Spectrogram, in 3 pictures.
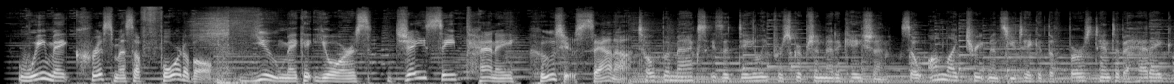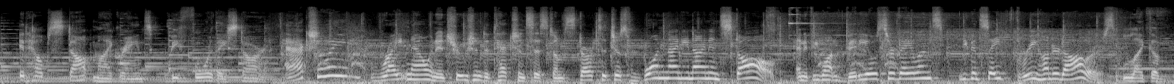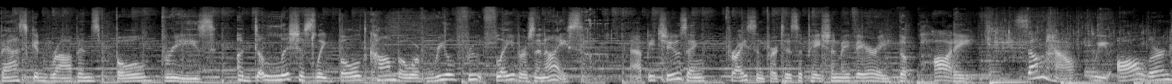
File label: Commercial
